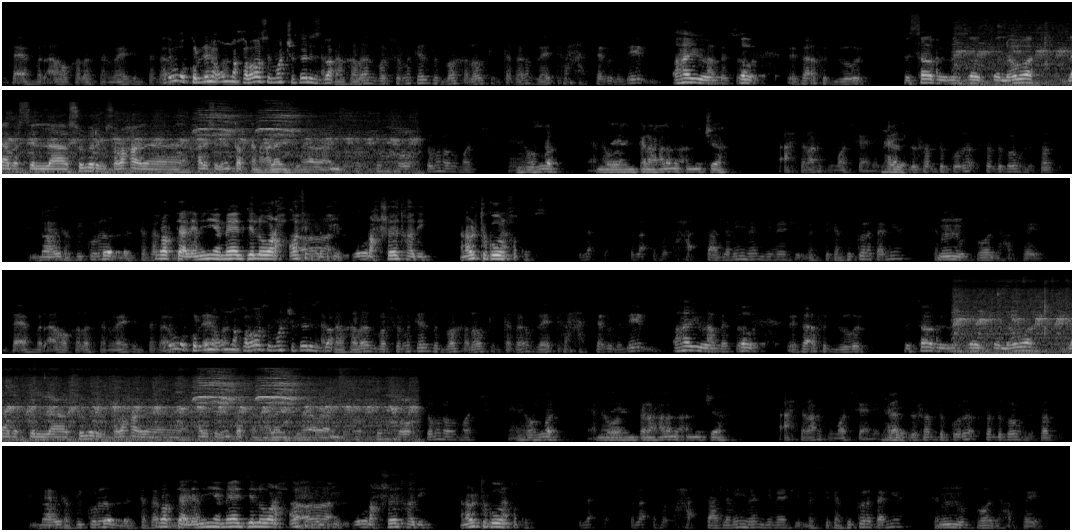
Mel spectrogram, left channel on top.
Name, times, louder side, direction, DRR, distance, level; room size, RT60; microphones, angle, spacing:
voice 1, 0.0-2.4 2.7-2.9 3.2-6.6 7.0-8.6 9.2-9.9 13.6-16.2 16.6-17.6 18.5-23.4 24.3-24.9 26.4-26.5 27.2-27.3 27.7-30.4 30.7-31.8, right 1 dB, ahead, 0.6 m, -45 dB
voice 2, 1.6-3.3 6.7-7.5 9.0-13.6 14.0-14.1 15.8-16.2 16.7-17.9 19.5-19.7 21.7-22.0 22.4-22.5 22.9-24.4 24.9-25.6 26.0-26.5 30.8-31.0, left 5 dB, 40° left, 0.3 m, -31 dB
sound 1, 9.5-14.9, right 6 dB, 40° right, 0.7 m, -34 dB
3.8 x 2.5 x 4.5 m
head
